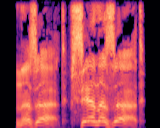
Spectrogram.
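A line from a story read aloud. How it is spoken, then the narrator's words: Yelling. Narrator (Russian): орал тем временем Кавендиш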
